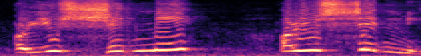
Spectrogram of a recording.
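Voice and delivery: high, loud disbelieving outburst; are you kidding me, yelled high; outraged. Real, not acted. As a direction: shout it at the company in disbelief. Outraged rant at WWE booking.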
